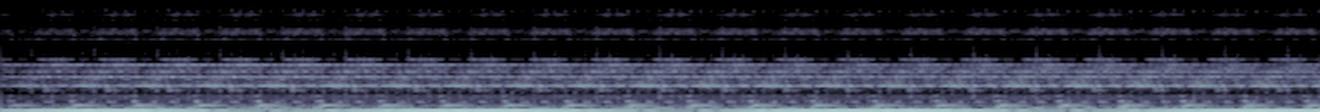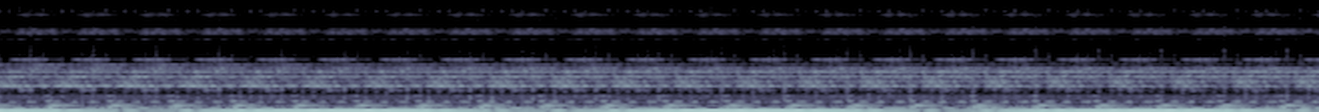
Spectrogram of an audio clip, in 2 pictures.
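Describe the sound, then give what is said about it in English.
Audio and radio feedback from an on-air sound installation, a dense, sustained electronic drone of layered tones over a low hum that swells and ebbs in slow, even waves about every three seconds, with no voices. “All sounds you heard were recordings of an on-air sound installation that combined audio and radio feedback.”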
